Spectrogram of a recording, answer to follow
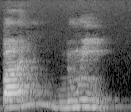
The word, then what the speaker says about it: bonne nuit: It is spelled as bonne nuit, bonne nuit.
